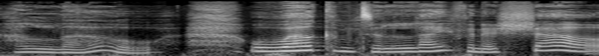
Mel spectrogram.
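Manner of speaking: teasing, sultry, playful put-on sexy voice. Speaker with a sore throat tries an intro: mock sexy voice. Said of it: "you're welcome for the sexy voice".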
